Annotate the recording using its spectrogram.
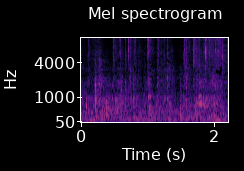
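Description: Foil trading-card packs rustling and clicking against each other and the cardboard of an open retail box as a hand lifts one out: a quick run of light ticks and taps.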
